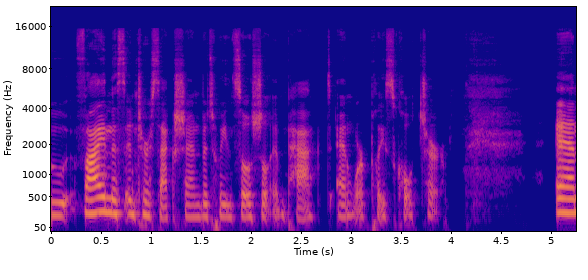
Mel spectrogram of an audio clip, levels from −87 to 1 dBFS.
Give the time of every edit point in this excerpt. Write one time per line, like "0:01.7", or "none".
none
